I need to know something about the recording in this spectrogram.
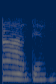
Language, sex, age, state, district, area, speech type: Malayalam, female, 18-30, Kerala, Palakkad, urban, conversation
